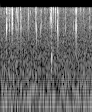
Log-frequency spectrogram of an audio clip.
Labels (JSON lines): {"label": "ambient", "recorder": "HydroMoth"}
